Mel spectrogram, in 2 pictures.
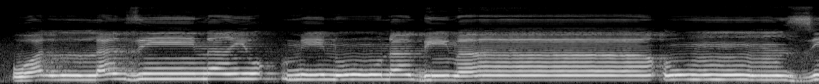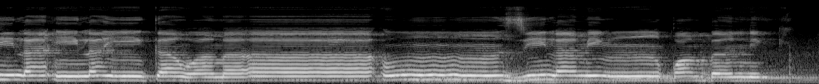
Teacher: Kemudian lafaz ma bimaun ini dibaca panjang ya, 6 harokat. Bima unzila itu namanya bacaan mad jaiz munfasil, karena mad bertemu hamzah beda kalimat ya.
